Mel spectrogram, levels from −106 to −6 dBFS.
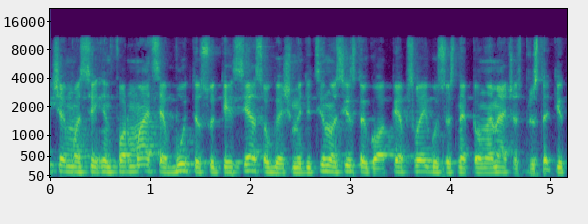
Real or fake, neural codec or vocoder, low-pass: real; none; 10.8 kHz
